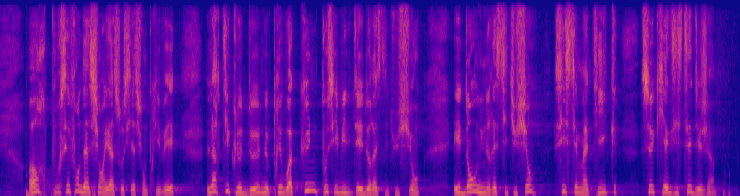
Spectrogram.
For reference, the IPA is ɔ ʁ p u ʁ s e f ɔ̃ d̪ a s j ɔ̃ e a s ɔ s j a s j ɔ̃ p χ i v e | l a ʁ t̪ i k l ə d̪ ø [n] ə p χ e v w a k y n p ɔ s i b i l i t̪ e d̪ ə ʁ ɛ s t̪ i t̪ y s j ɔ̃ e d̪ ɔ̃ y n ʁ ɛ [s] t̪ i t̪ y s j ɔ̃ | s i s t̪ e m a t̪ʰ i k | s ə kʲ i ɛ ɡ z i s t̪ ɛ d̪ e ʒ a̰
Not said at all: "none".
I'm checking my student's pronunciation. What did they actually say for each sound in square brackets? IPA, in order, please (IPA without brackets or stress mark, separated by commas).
n, s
